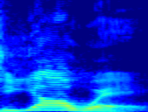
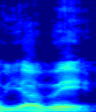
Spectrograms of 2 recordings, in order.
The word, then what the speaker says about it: Yahweh: God's name is spelled YHWH. El nombre de Dios se deletrea YHWH. And it's basically pronounced Yahweh. Y se pronuncia básicamente, bueno, la gente lo pronuncia Yahweh o Yahvé.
